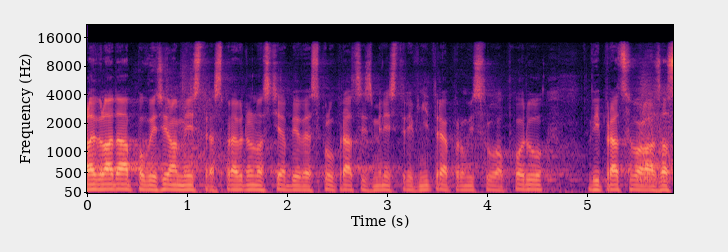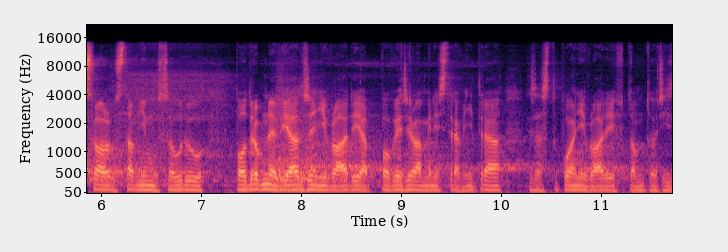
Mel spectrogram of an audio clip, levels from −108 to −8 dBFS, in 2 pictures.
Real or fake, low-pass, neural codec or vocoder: fake; 14.4 kHz; vocoder, 44.1 kHz, 128 mel bands every 512 samples, BigVGAN v2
